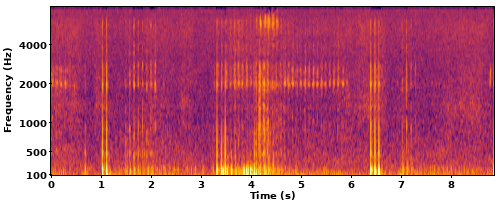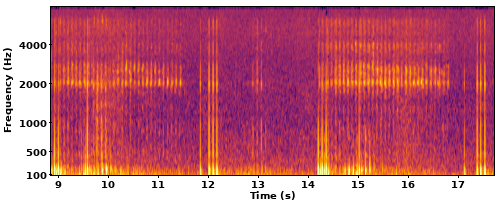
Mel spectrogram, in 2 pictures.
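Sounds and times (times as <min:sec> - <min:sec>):
cat purring: 0:00.0 - 0:07.4, 0:08.8 - 0:13.3, 0:14.2 - 0:17.7.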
